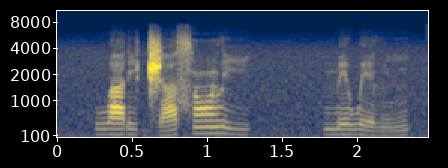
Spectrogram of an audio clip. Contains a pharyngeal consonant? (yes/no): no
